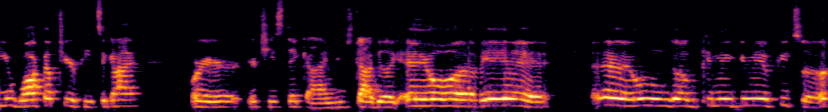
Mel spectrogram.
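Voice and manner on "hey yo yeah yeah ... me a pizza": put-on slow, dragged-out, punch-drunk boxer drawl. Showing how to order at the pizza place: Sylvester Stallone voice. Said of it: "You gotta sound like Sylvester Stallone after".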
